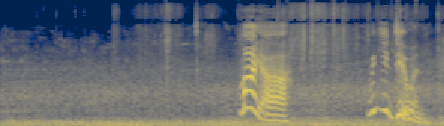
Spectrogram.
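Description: Cats' paws rustle through dry leaves.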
